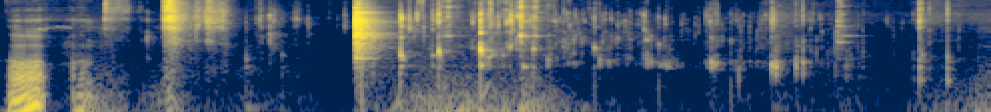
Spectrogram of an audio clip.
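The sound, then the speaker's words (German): Frankenheim beer is poured into glasses: a short gush and trickle of liquid, sharp glassy clinks and taps, then scattered soft drips and small knocks with brief quiet gaps between. “Vielleicht möchtest du es uns schon mal eingießen?”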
